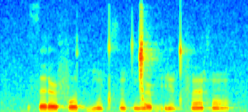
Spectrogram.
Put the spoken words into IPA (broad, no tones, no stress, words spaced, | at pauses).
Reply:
θəɾə˞ fot bũtθũt ŋ͡ǀə˞brʲõtfœ̃xõ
